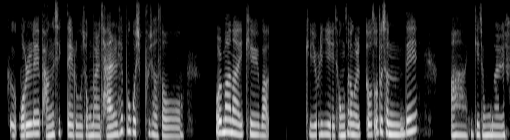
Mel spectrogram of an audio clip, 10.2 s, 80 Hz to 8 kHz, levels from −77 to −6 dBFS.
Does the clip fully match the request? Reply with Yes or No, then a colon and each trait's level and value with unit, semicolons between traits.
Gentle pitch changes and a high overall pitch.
Yes: narrow, 2.3 semitones; high, 205 Hz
